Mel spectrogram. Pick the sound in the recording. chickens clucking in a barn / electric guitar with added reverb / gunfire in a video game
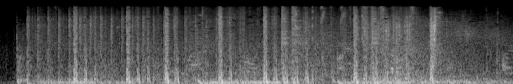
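gunfire in a video game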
